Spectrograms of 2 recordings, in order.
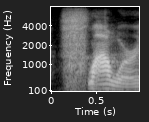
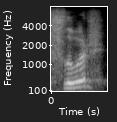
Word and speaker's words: flour: Okay, this word here is pronounced flower instead of fluor. Flower. Flower like a flower? Like a flower. Huh? Like a Yeah. rose? Yeah, this is harina. Harina, yes, it's harina, pero flower, okay, well, Yep. flower. Pronounced exactly the same as like flower. English is crazy.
